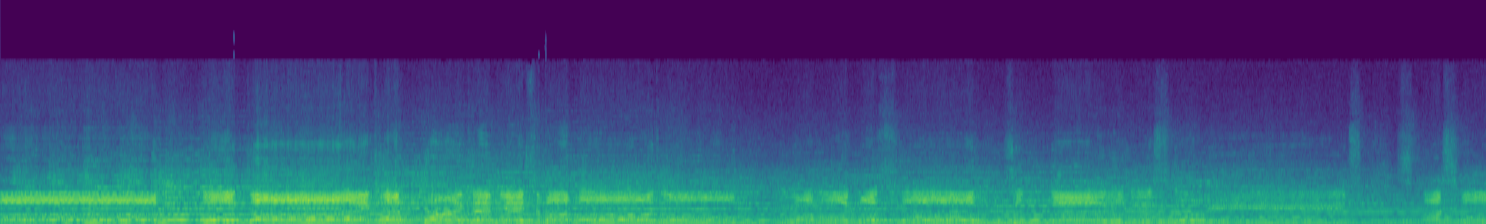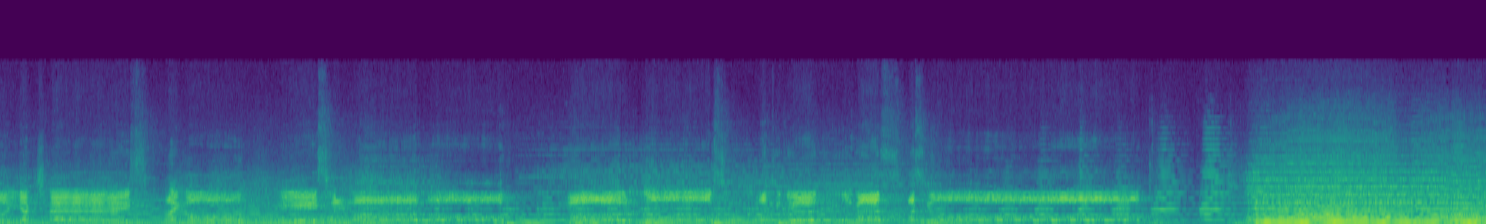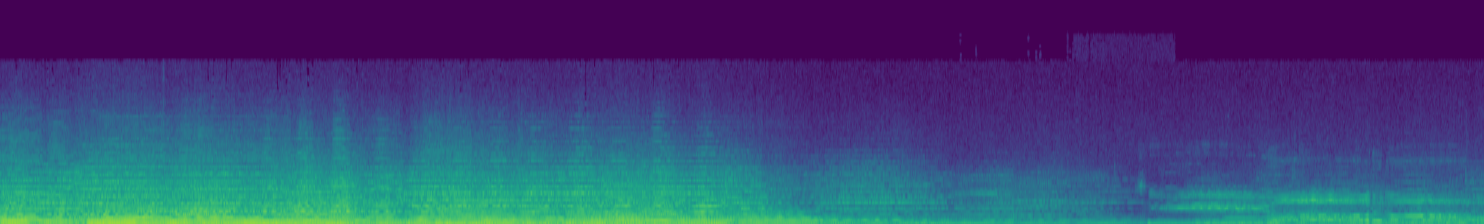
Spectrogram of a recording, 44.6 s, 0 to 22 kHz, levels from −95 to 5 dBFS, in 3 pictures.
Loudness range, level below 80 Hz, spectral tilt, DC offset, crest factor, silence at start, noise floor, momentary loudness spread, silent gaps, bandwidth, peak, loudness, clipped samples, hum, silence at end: 15 LU; -42 dBFS; -5 dB/octave; 0.2%; 18 dB; 0 s; -41 dBFS; 16 LU; none; 12 kHz; -2 dBFS; -19 LUFS; under 0.1%; none; 0 s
